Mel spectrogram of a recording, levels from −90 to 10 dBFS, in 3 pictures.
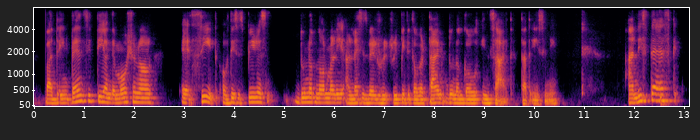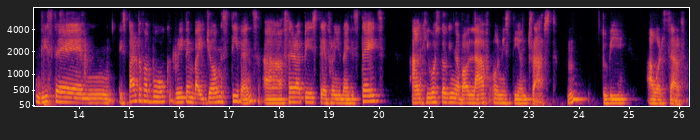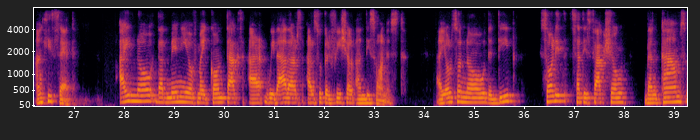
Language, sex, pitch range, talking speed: Slovak, male, 120-150 Hz, 135 wpm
